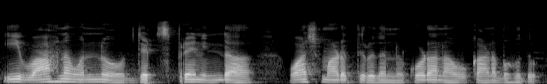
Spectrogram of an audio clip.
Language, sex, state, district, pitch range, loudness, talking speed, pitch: Kannada, male, Karnataka, Bangalore, 95-110 Hz, -19 LUFS, 100 wpm, 105 Hz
